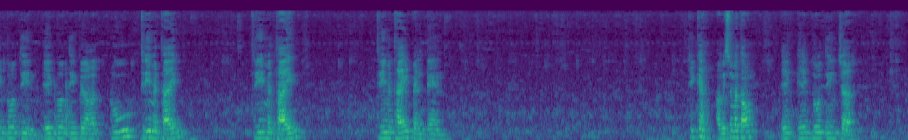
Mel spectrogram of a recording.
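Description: A man speaks calmly and clearly nearby, explaining.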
